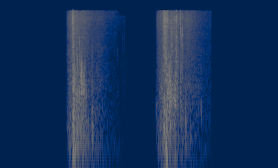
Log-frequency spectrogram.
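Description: Short menu chimes sound now and then.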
